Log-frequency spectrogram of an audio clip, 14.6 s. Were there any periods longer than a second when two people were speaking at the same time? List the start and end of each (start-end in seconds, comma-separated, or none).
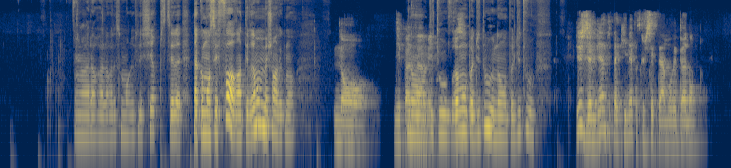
8.1-9.3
